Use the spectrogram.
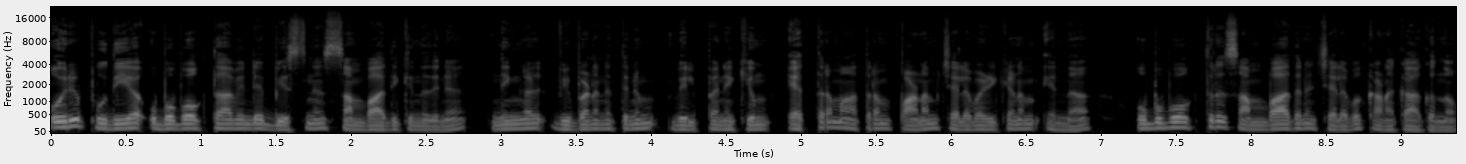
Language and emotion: Malayalam, neutral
